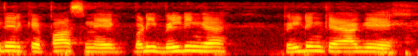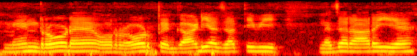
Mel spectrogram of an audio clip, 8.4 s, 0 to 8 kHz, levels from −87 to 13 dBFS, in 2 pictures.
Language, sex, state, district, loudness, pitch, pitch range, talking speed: Hindi, male, Rajasthan, Bikaner, -16 LUFS, 175 Hz, 165-185 Hz, 170 wpm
